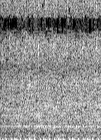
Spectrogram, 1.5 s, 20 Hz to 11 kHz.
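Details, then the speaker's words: LQ9 6.0 V8 after valve job, lifter replacement and head gasket, first startup at idle: steady, deep, even exhaust pulse with no lifter tick, only an exhaust manifold leak from broken and missing bolts; runs smoother than before. "I don't hear that lifter anymore. It's just an exhaust leak. So far so good. It's running pretty smooth. Feels better than it was before. No more tick."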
